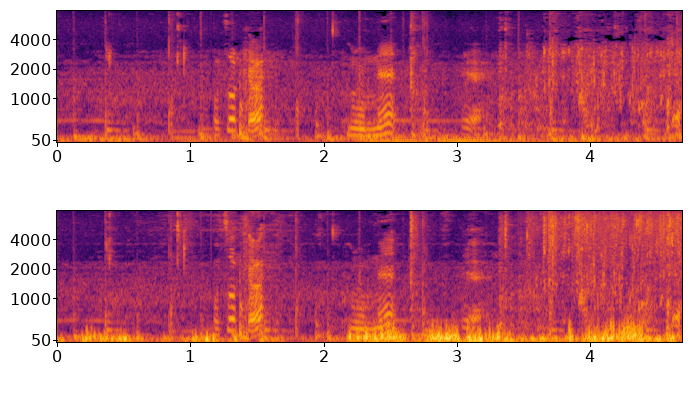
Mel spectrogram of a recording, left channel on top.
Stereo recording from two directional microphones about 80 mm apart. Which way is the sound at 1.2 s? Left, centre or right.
Right.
